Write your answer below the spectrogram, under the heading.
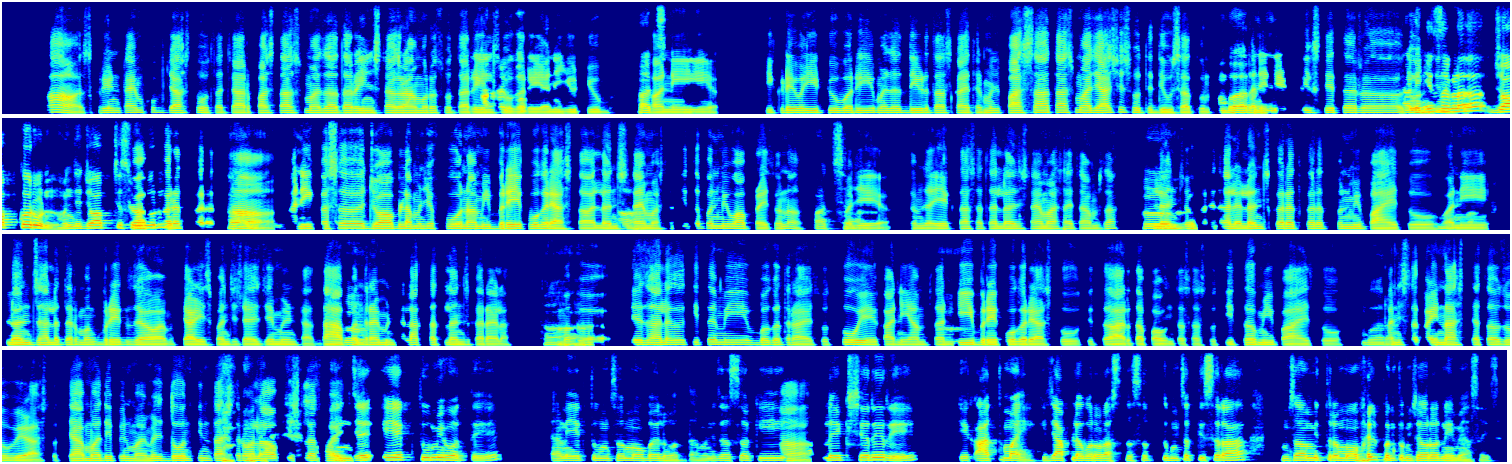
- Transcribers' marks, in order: static; tapping; distorted speech; unintelligible speech; chuckle; laughing while speaking: "मोबाईल"
- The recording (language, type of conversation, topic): Marathi, podcast, टिकटॉक आणि यूट्यूबवर सलग व्हिडिओ पाहत राहिल्यामुळे तुमचा दिवस कसा निघून जातो, असं तुम्हाला वाटतं?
